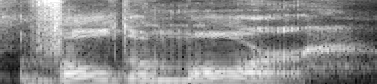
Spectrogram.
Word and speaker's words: Voldemort: One of my children was informing the other, it's Voldemort. That's how they really pronounce it.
